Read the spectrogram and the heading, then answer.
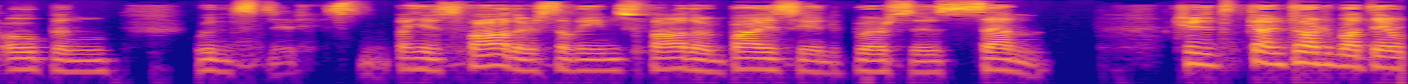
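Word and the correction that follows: Cem: So Bayezid and Jem is how the name is pronounced.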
